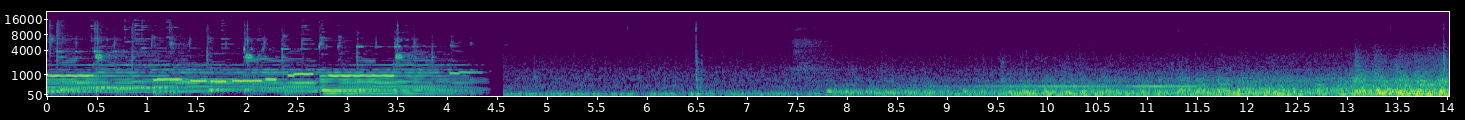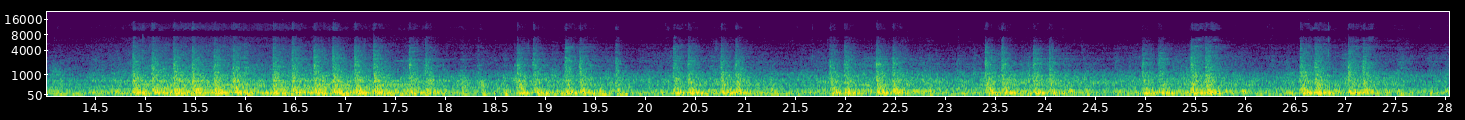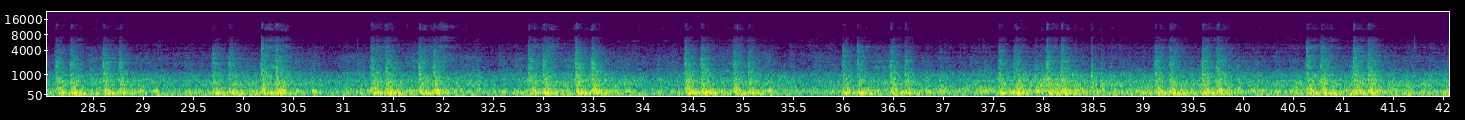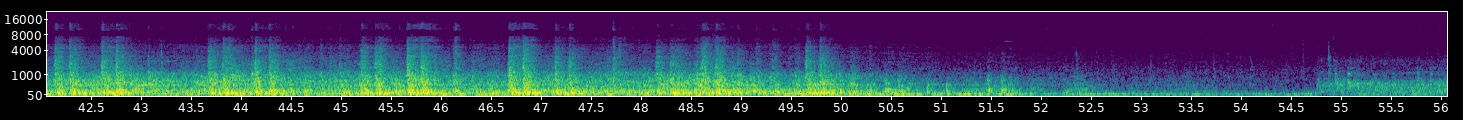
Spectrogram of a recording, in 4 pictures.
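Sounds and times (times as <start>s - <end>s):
rain: 0.0s - 3.0s, 4.6s - 56.0s
train rumble: 4.9s - 56.0s
train wheels clattering over rail joints: 13.0s - 52.5s, 54.8s - 56.0s.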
